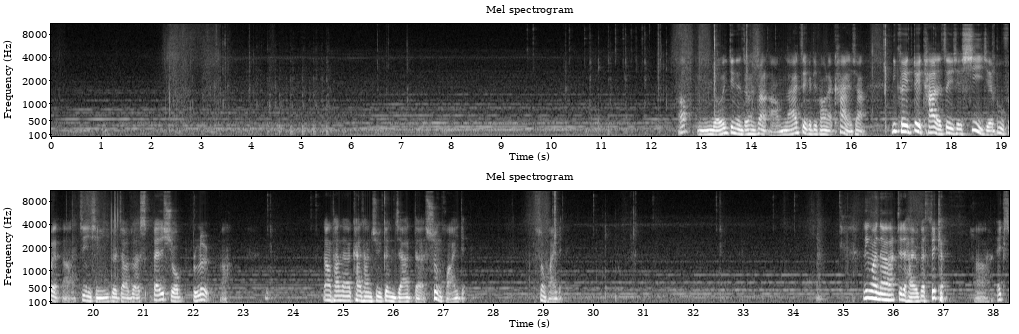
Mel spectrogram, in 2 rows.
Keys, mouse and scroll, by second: 17.3-18.5 space.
